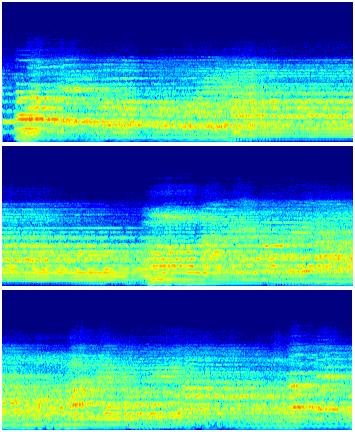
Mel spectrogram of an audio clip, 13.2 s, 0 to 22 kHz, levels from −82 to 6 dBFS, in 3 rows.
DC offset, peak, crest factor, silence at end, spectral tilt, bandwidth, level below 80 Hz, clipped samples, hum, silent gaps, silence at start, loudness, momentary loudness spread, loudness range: under 0.1%; -4 dBFS; 16 dB; 0 s; -6.5 dB/octave; 8.4 kHz; -56 dBFS; under 0.1%; none; none; 0 s; -20 LUFS; 4 LU; 1 LU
